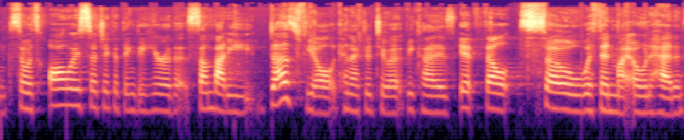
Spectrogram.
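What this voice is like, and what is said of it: Slight rural hillbilly American accent. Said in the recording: “I love your accent, honestly. To me, it's so cute. ... I've worked very hard to prune the hillbilly and the backwoods out of my voice, but I know that it's still there, especially with certain words”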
